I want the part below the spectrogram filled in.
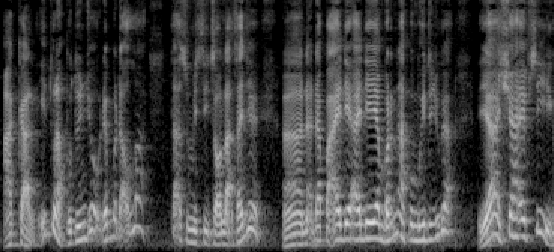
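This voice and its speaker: In a fairly high voice with a darkish tone, an older man with a Malaysian Malay accent hosts a religious live stream. He responds to viewers' comments emphatically and repetitively, punctuating his speech with "ha" again and again.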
